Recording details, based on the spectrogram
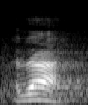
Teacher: Za itu ujung lidah sentuh belakang gigi atas ta. Za. Atau ujung lidah menyentuh ujung gigi seri atas ta.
